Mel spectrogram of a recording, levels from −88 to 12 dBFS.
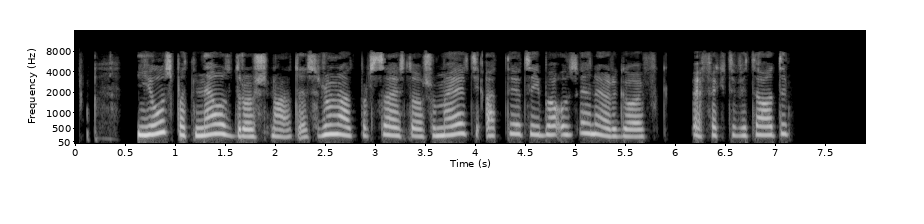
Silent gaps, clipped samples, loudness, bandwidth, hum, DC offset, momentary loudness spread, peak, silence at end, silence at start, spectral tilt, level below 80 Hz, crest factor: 5.94-6.16 s; under 0.1%; -15 LUFS; 8 kHz; none; under 0.1%; 10 LU; -2 dBFS; 0.8 s; 0.6 s; -2.5 dB/octave; -60 dBFS; 14 dB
